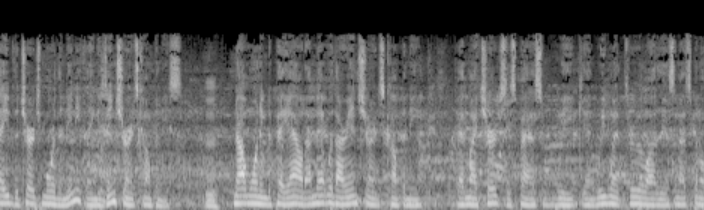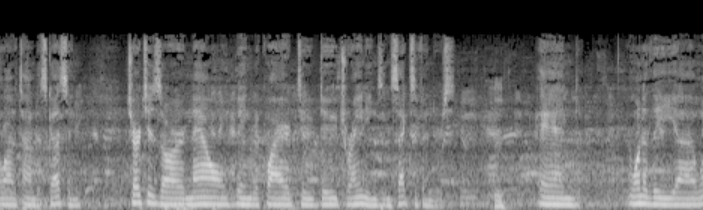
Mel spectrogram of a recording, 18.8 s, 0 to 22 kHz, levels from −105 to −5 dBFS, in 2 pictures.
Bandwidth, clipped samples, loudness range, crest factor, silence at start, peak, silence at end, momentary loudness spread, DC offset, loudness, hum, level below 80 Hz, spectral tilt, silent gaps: 11.5 kHz; under 0.1%; 3 LU; 18 dB; 0 s; -6 dBFS; 0 s; 9 LU; under 0.1%; -25 LUFS; none; -44 dBFS; -4.5 dB/octave; none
